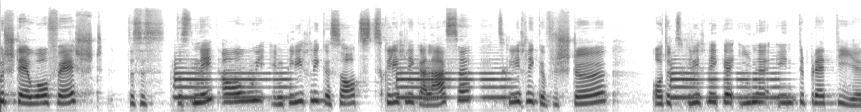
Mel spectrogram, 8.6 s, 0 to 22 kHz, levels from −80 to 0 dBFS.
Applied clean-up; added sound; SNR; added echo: neural mask model RNNoise.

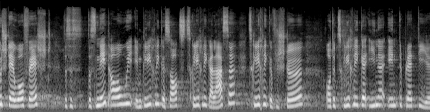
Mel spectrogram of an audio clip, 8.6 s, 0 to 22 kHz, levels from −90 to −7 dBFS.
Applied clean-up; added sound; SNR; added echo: none; none; none; none.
